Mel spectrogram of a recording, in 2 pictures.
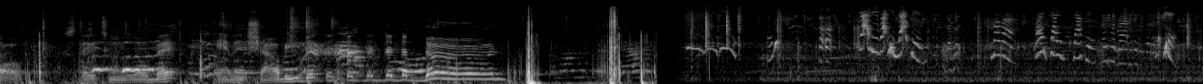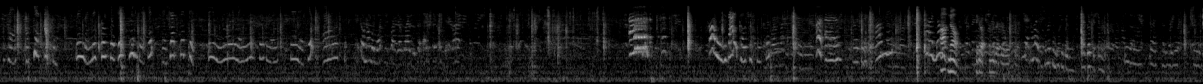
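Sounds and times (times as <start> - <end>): high wavering squeaks: 6.8 - 24.0.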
